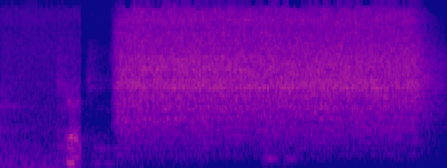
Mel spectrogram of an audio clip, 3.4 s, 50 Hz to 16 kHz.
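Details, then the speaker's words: Handy Industries Standard 1200 air-powered motorcycle scissor lift lowering: steady hiss of venting air for about two seconds, then quiet as the lift drops onto its safety catch; normal. "and there it is right there and then to lower it we'll actually lift it back up just a little bit disengage that"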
